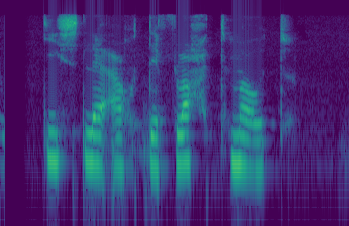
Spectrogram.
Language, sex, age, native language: Icelandic, female, 9, Icelandic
